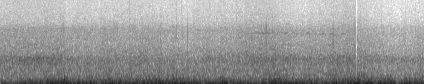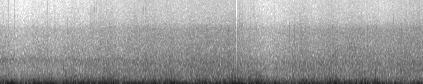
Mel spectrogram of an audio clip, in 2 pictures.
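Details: Strong wind buffeting the microphone over rumbling surf, with no animal voices.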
